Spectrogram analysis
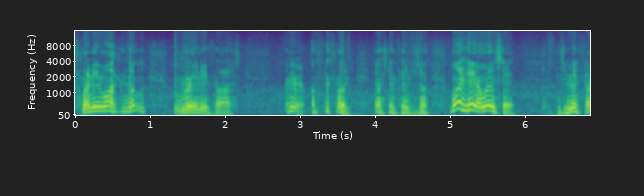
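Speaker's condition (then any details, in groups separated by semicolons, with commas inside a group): Mouth cancer surgery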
